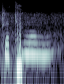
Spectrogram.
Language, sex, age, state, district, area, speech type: Sanskrit, female, 18-30, Telangana, Hyderabad, urban, spontaneous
